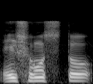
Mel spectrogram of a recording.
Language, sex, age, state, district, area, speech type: Bengali, male, 60+, West Bengal, Bankura, urban, spontaneous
